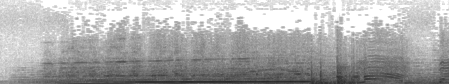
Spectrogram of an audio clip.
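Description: Cartoon soundtrack over a scene change: music with a rushing, car-like speed effect underneath. A long note slowly rises and then breaks off a little after three seconds, with a short louder burst.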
